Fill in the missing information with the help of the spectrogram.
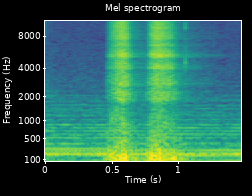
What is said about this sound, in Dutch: Gewoon een korte F uit. En dan kun je ook achter elkaar.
